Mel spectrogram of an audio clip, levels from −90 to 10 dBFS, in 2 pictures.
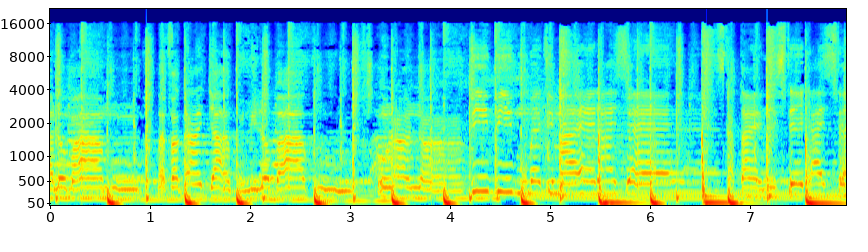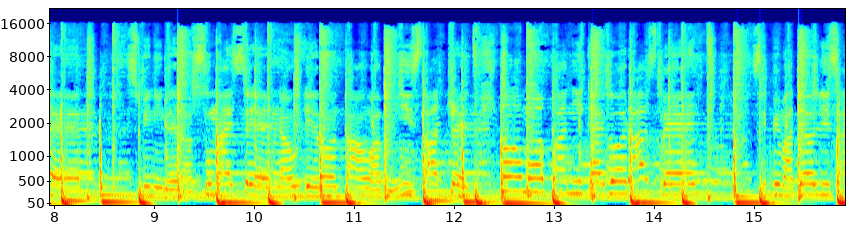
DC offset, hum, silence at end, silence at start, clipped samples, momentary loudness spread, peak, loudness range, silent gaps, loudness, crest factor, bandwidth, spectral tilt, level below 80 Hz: under 0.1%; none; 0 s; 0 s; under 0.1%; 5 LU; 0 dBFS; 2 LU; none; -13 LUFS; 12 dB; 16.5 kHz; -5.5 dB/octave; -14 dBFS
